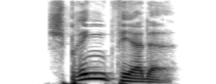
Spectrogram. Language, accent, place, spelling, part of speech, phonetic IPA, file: German, Germany, Berlin, Springpferde, noun, [ˈʃpʁɪŋˌp͡feːɐ̯də], De-Springpferde.ogg
- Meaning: nominative/accusative/genitive plural of Springpferd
